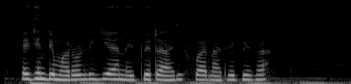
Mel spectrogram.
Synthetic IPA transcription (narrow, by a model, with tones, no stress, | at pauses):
e˦ki˦ndi˨ma˨ɾɔ˦li˦ɡi˦a˦na˨pe˦ta˨ɾi˦fa˦na˨te˦pi˦ka˦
